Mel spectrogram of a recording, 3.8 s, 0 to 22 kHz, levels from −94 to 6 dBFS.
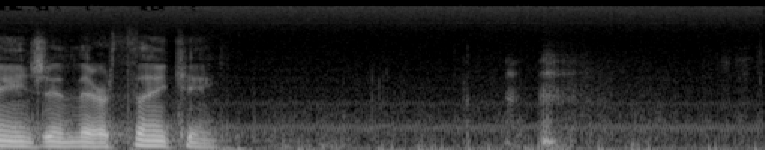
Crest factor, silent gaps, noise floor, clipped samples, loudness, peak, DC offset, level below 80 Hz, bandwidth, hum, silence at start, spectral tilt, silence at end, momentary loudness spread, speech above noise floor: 20 dB; none; -53 dBFS; under 0.1%; -29 LUFS; -12 dBFS; under 0.1%; -54 dBFS; 18 kHz; none; 0 s; -8 dB/octave; 0.8 s; 26 LU; 27 dB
